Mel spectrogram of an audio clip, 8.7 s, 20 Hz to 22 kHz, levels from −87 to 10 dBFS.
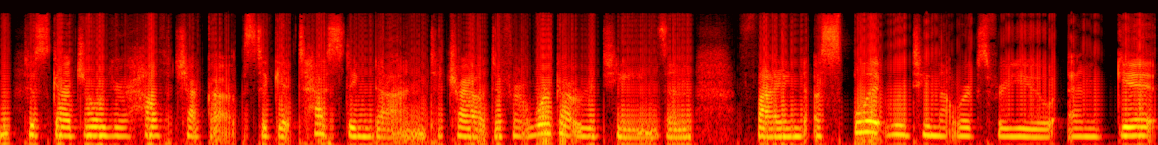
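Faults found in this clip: Robotic 200 Hz buzz under speech throughout. Buffer tearing: write and read pointers cross every 5 ms, splicing in a small slice of older audio.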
